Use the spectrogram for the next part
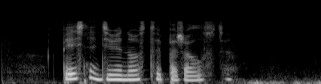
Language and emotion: Russian, neutral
